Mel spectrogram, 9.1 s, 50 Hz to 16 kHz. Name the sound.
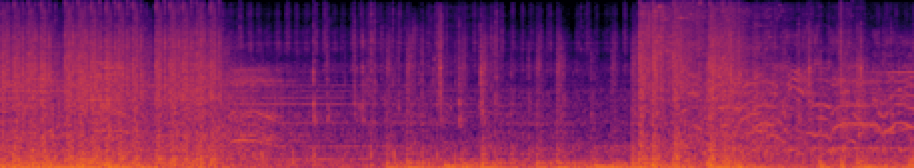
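assault rifle gunfire in Max Payne 3 video game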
